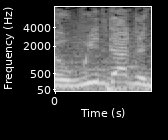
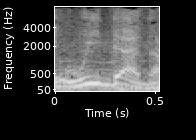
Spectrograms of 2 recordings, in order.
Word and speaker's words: Wydad: Oui, le Wydad de Casablanca, nous sommes au Maroc, chez notre... – J'ai toujours eu un problème pour prononcer ça, c'est Wydad, hein.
